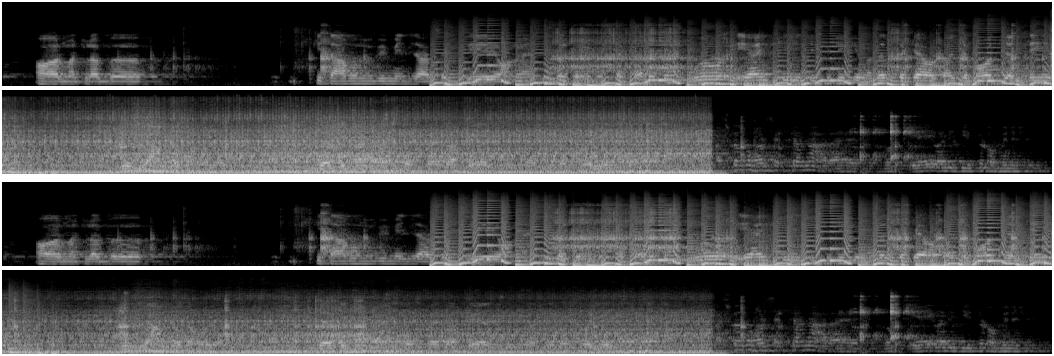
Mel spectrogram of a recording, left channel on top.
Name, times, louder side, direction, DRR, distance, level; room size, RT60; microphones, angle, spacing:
voice 1, 0.3-1.4 3.1-10.6 11.7-13.2 13.7-16.7, left 2 dB, 45° left, 6 dB, 1.0 m, -29 dB
sound 1, 1.1-1.2 1.5-1.9 2.8-3.3 3.6-3.7 5.0-5.1 5.5-14.2 15.5-15.6 16.4-16.5 17.2-17.3 17.5-17.6 17.9-18.0 18.3-18.5 18.9-19.5, right 3 dB, 10° right, 2.6 m, -34 dB
sound 2, 4.3-11.1, right 2 dB, 30° right, 0.7 m, -24 dB
sound 3, 10.5-17.6, left 4 dB, 80° left, 0.9 m, -23 dB
voice 2, 12.4-12.8 17.6-20.8, left 1 dB, 15° left, -2 dB, 7.0 m, -42 dB
28.0 x 27.5 x 3.7 m, 1.1 s
head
